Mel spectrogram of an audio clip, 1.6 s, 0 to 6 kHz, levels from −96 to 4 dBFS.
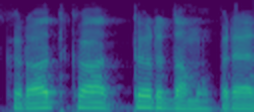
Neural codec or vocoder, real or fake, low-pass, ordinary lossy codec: none; real; 5.4 kHz; none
